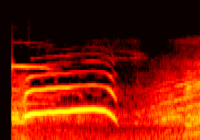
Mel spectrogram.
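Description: A person's shrill, high-pitched held scream, about a second long, dropping in pitch as it ends, followed by rising crowd noise.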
